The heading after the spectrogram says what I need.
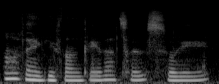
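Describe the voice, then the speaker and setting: A woman speaking softly and gently in a breathy, soothing ASMR style, often slipping into a whisper as she chats with stream viewers. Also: mid-range voice, fairly even intonation, unhurried, slight background noise. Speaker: livestreamer hosting an ASMR stream. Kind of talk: soft-spoken ASMR, chatting with viewers. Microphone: close microphone.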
